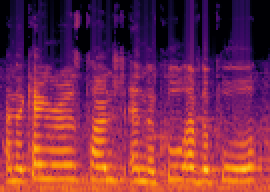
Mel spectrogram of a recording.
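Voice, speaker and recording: A young woman reading a rhyming children's storybook aloud with a lively delivery. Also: high-pitched, moderate pace, highs cut off, a little hiss or hum. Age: young adult. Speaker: reader.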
